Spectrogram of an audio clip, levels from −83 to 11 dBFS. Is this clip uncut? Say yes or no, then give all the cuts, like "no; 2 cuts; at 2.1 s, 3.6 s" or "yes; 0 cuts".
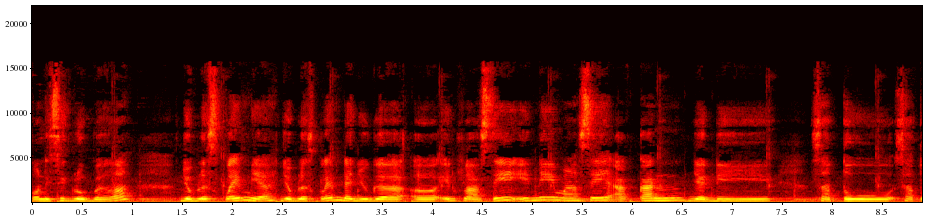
yes; 0 cuts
